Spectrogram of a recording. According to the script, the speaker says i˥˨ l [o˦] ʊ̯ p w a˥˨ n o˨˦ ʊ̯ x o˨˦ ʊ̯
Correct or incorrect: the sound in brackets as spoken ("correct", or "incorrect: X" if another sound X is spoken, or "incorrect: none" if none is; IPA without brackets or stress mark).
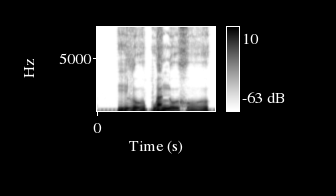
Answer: incorrect: o˨˦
